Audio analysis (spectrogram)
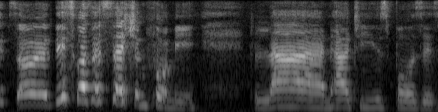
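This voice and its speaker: With an unremarkable speaking voice, a woman speaks fairly slowly at a fairly high pitch, her intonation lively. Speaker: club member. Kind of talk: thank-you remarks.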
